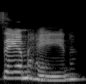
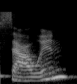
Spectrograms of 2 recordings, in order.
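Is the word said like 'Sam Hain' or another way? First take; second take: Sam Hain; another way. First: The word sounds like 'Sam Hain'. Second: The word does not sound like 'Sam Hain'. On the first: The speaker calls it wrong. "They pronounce it Sam Hain, which is just not right" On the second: The speaker calls it right. "It's supposed to be Samhain. Because it's Celtic"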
